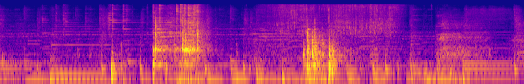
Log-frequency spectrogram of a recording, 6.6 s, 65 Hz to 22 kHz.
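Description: Tap water running and splashing in a kitchen sink as a wooden cutting board is rinsed, in several rushing spurts about 2, 4 and 5.5 seconds in, over steady background music.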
